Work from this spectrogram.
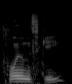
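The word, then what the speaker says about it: Kliniske: Pronounced Klinsky.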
